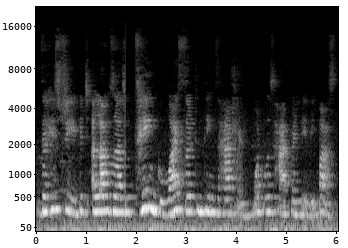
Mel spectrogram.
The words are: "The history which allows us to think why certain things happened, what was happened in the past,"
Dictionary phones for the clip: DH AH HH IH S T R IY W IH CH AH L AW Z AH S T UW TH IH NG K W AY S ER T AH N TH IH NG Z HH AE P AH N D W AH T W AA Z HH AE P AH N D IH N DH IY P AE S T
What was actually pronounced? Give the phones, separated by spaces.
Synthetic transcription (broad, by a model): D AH HH IH S T R IY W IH CH AH L AW Z AH S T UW T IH NG K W AY S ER T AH N T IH NG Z HH AE P AH N D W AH T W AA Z HH AE P AH N D IH N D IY P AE S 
